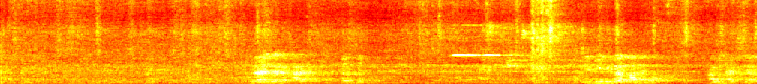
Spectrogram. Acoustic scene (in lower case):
subway station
